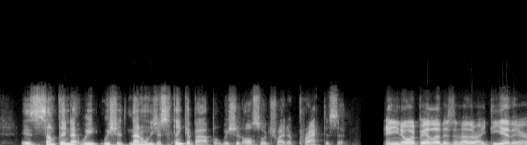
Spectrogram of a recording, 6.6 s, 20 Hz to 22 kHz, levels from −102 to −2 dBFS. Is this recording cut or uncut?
cut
